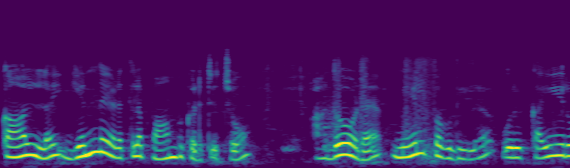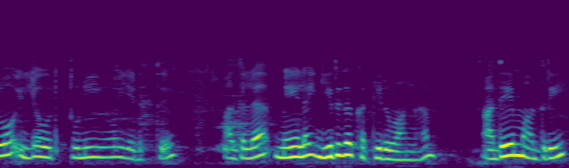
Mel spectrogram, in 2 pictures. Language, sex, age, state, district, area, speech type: Tamil, female, 18-30, Tamil Nadu, Nagapattinam, rural, spontaneous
